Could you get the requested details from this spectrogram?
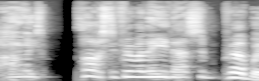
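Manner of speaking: yelling at full volume. Speaker showing how an overexcited commentator calls a minor pass: shouting excitedly. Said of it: "you literally go to the top of your lungs".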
